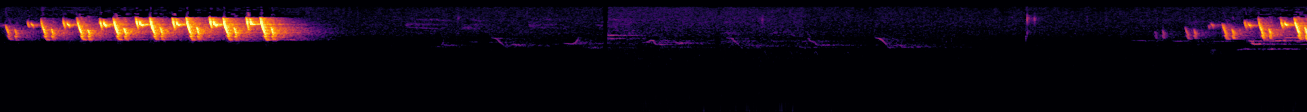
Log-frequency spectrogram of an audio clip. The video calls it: Ovenbird Song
